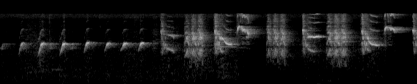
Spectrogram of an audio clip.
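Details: A White-rumped shama sings energetically on a master recording for training birds, giving a row of repeated rising whistled notes followed by loud harsh rasping bursts and high slurred notes.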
